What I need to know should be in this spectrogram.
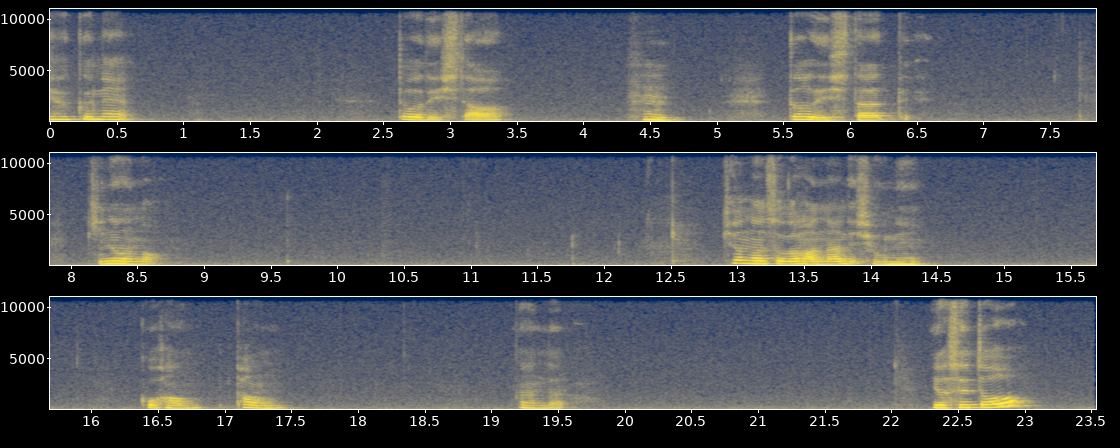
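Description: A young woman talks softly and close by, in short bursts with pauses.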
